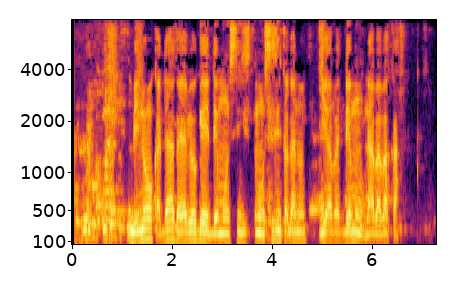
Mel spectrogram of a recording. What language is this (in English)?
Ganda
